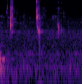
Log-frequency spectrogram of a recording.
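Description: Soft, fluffy idli being chewed close to the mic, a few brief moist squishy bites spaced apart over quiet background.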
